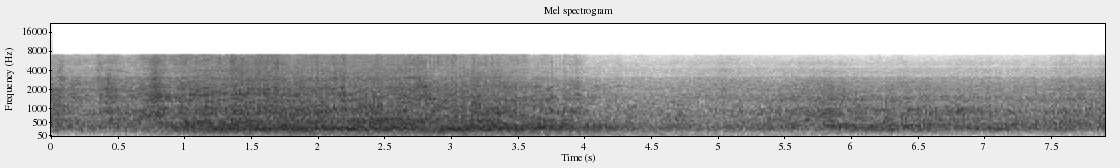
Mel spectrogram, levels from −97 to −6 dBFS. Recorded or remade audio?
remade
